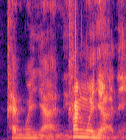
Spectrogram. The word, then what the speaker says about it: Kgengwenyane: Kgengwenyane.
